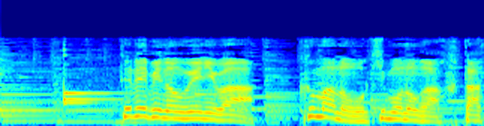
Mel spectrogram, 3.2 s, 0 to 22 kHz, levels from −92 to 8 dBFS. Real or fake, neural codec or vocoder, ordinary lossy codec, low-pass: real; none; none; 7.2 kHz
